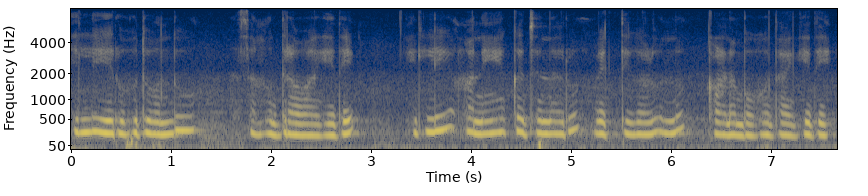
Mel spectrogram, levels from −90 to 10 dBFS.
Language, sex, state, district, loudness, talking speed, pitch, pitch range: Kannada, female, Karnataka, Koppal, -14 LUFS, 70 wpm, 230 Hz, 215-250 Hz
